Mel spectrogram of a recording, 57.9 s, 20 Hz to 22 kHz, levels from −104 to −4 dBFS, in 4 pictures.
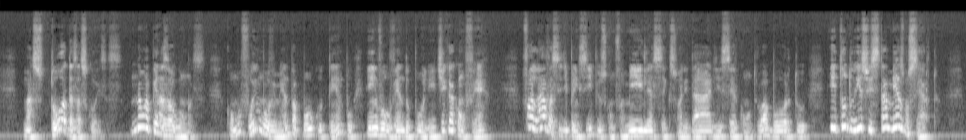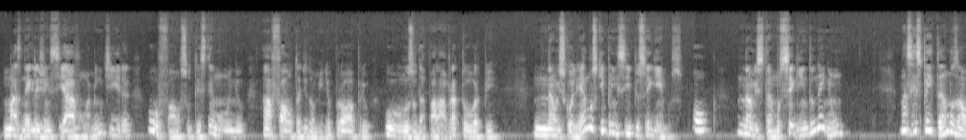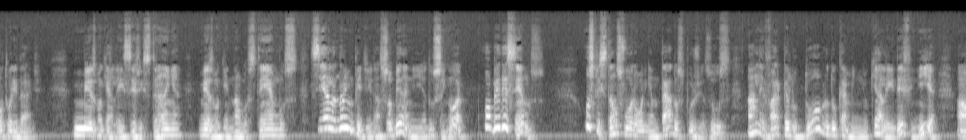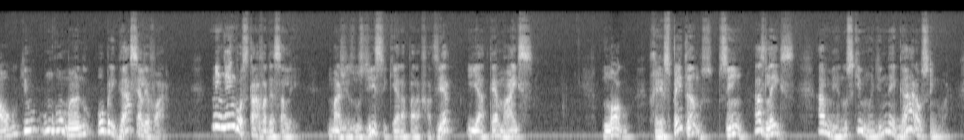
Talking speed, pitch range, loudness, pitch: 140 wpm, 105-135 Hz, -15 LUFS, 120 Hz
